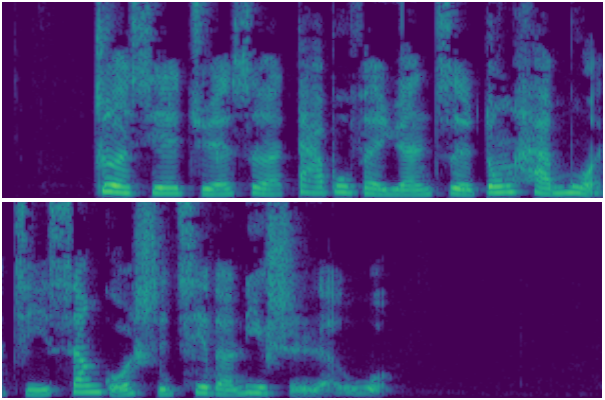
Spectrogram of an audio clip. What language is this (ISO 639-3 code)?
zho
